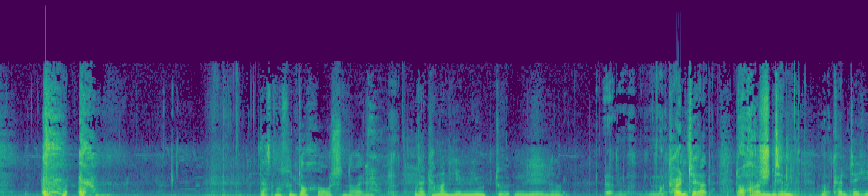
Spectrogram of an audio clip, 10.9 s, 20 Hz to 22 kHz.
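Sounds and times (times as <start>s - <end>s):
person coughing: 0.5s - 1.4s
faint rustle: 1.2s - 10.8s
speech: 3.3s - 10.8s.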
